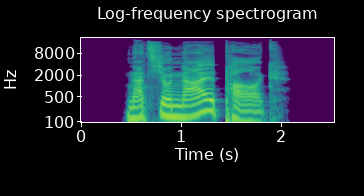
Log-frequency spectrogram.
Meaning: national park
- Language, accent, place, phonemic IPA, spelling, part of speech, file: German, Germany, Berlin, /nat͡si̯oˈnaːlpark/, Nationalpark, noun, De-Nationalpark.ogg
